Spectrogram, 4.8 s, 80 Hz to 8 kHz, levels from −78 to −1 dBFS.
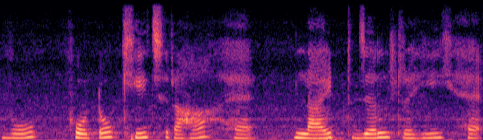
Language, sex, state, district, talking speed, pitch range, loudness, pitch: Hindi, female, Chhattisgarh, Raipur, 110 wpm, 225-255 Hz, -18 LUFS, 240 Hz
